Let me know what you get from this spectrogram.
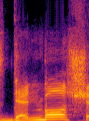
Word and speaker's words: Den Bosch: So starting off with Den Bosch, by the way, just for reference, I actually looked up how to pronounce the full pronunciation, but apparently people refer to the actual city as Den Bosch, as a bit of a shorter way of saying it.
